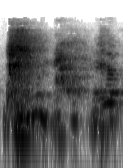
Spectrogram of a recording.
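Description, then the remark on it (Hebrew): A loud sneeze bursts out, followed quickly by two softer, breathy bursts in a short rapid series, with no talking over it. “בריאות.”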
